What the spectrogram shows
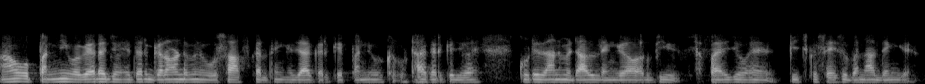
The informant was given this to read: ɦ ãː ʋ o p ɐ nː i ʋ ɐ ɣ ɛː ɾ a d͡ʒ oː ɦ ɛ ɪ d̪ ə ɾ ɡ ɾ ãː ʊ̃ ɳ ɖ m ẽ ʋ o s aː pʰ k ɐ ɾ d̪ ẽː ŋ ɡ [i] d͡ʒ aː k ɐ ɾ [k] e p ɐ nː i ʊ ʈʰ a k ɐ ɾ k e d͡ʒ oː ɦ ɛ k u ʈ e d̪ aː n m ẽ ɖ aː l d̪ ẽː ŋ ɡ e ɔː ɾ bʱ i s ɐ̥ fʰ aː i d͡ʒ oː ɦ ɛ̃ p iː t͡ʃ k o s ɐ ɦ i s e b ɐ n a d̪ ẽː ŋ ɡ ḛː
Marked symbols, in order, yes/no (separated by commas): no, yes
